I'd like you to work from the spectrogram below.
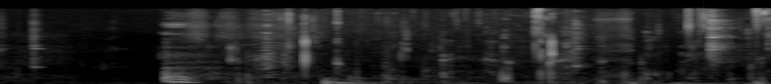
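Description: Chewing and biting into a schnitzel: after a short quiet moment, a loud first bite starts many irregular, crisp crunches and moist chewing sounds.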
